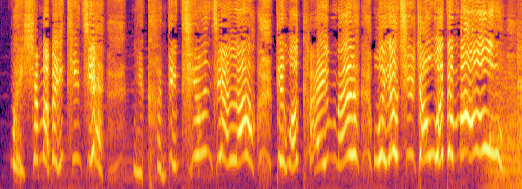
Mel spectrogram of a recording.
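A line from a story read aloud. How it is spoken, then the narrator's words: Old woman's furious shrill shout. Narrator (Chinese): 老奶奶见她摇头，突然暴怒，尖利地高喊着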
